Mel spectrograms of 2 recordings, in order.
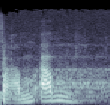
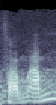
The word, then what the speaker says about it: phạm âm: về sau được tướng Phạm âm phạm âm chứ không phải phạm ấm nghe đó Thí dụ chữ vậy mà nếu mà người không biết thì cứ đọc là Phạm ấm còn mình biết thì mình đọc là phạm âm bởi vì âm đâ là là gì là âm thanh Còn chữ phạm là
